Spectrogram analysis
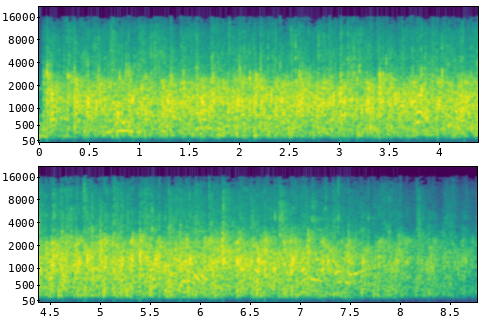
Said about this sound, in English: in a moment after you give a big round of applause.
